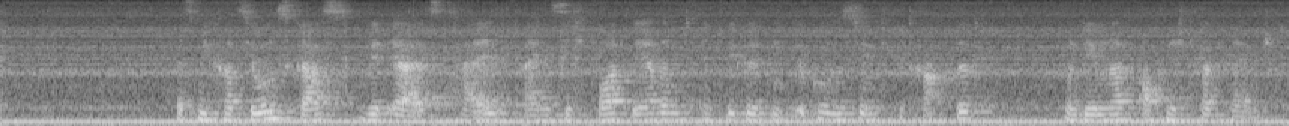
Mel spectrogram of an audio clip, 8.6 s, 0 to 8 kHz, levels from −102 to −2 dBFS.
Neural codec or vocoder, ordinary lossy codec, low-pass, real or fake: none; none; none; real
